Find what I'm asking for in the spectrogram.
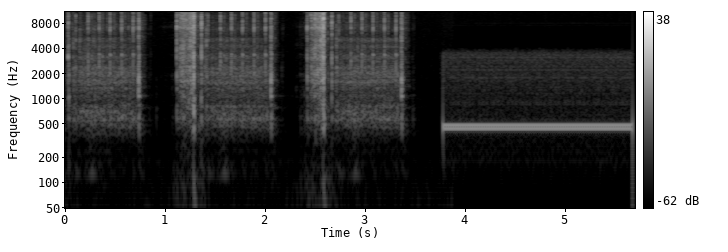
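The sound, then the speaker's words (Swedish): Telephone dial tone while a call is being placed: three short, harsh noisy bursts, then a loud, steady, unbroken hum that holds to the end. “Jag ska bara slå en signal.”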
